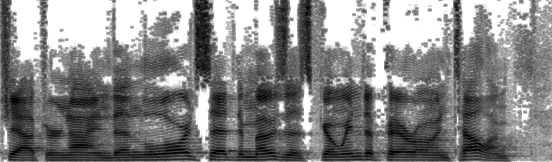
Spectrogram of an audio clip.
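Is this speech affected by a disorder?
Yes: slowed speech, swallowing problems; progressive condition.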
